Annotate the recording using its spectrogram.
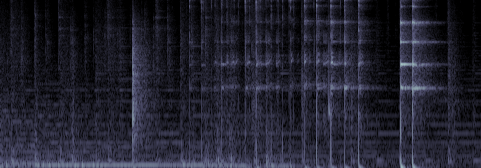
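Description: A metal fork clinking against a small glass bowl while it stirs salted egg yolks: a run of quick light clicks, then one sharp ringing clink of glass near the end.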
